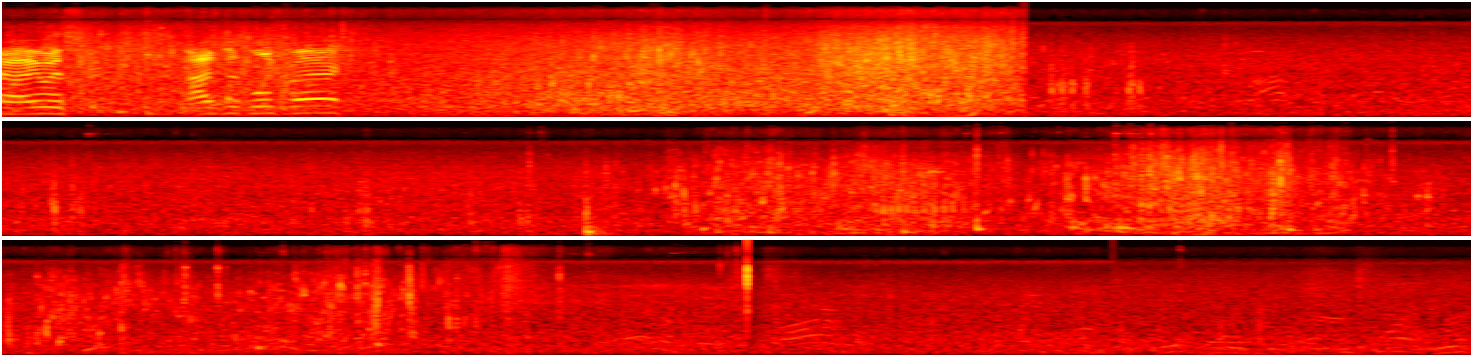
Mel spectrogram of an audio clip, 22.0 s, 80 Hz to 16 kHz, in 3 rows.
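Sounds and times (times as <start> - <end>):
paddle strokes splashing in water: 0.0 - 5.6, 8.4 - 17.6
light water drips: 10.3 - 17.6.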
